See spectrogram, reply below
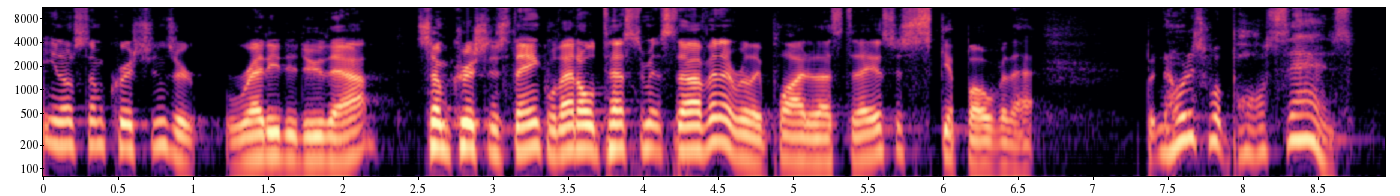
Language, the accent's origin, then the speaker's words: English; Tennessee, United States; we're from Tennessee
